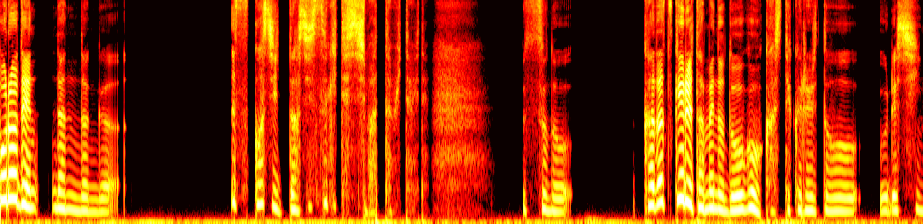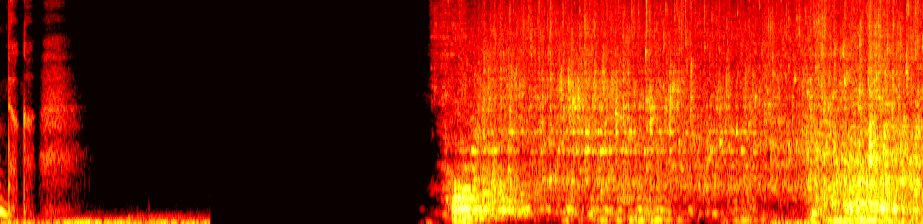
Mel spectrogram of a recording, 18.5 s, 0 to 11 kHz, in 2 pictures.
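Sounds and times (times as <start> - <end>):
speech: 0.0 - 1.3, 2.3 - 4.6, 5.2 - 5.8, 6.4 - 9.6, 13.7 - 14.4
toilet flushing: 13.6 - 18.4.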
